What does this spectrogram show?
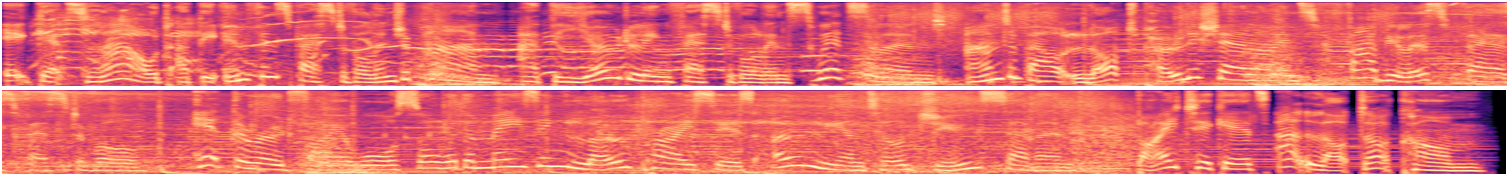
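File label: English British, female, fast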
